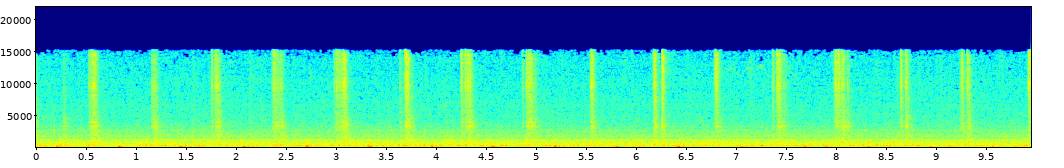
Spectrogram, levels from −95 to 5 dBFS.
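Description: No technical fault can be heard anywhere in the audio, and the signal runs continuously without any event that points to trouble in the recording or transmission chain.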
